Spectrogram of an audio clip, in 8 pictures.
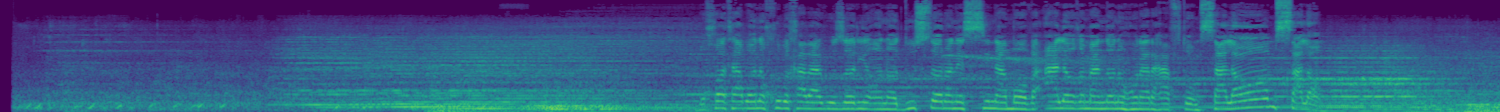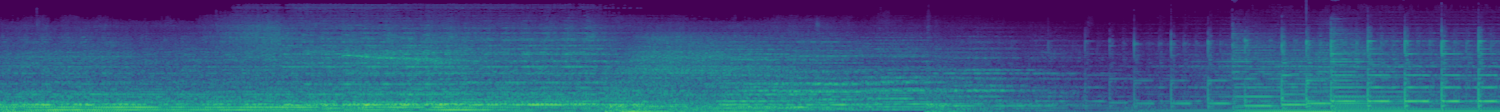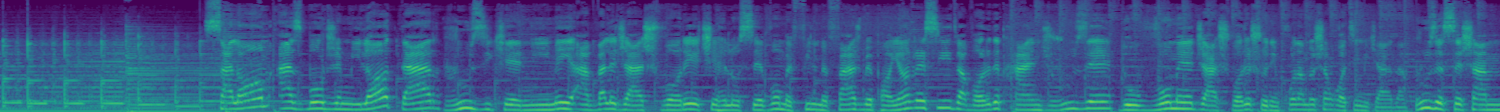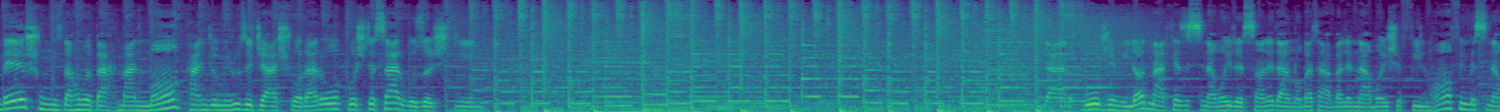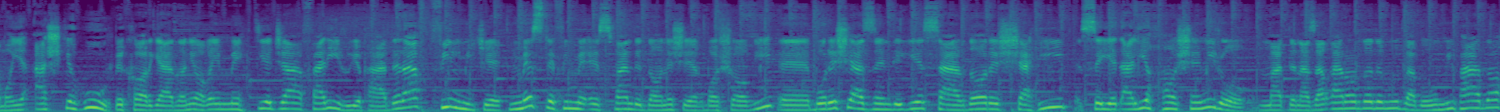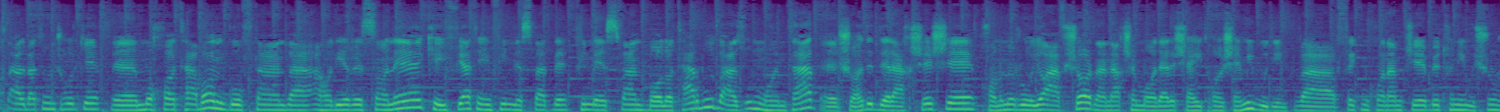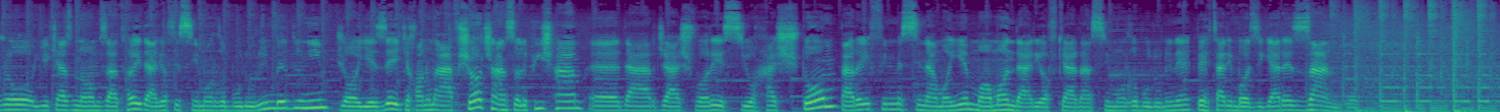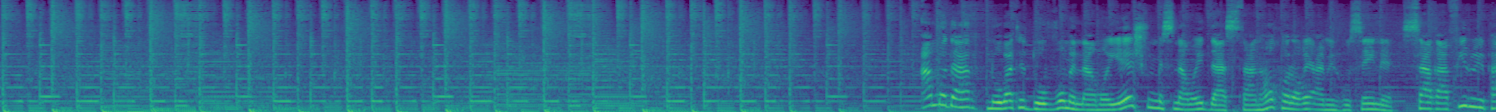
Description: گزارش و اجرا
